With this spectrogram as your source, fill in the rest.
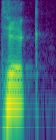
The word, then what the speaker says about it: Tech: considering picking up wrecker and tick because uh that's supposedly how you say his name apparently and it's exactly so it's like a TD accent that's what it sounds like it doesn't matter it's kiwi oh okay yeah no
